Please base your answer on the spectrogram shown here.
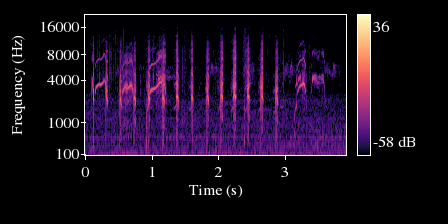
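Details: Osprey at the nest in Charlo, Montana, on a nest camera, 8 July 2018, between 5 and 6 pm: rapid, evenly spaced run of sharp high chirps, about five per second, opening and closing with slurred, rising whistles.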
